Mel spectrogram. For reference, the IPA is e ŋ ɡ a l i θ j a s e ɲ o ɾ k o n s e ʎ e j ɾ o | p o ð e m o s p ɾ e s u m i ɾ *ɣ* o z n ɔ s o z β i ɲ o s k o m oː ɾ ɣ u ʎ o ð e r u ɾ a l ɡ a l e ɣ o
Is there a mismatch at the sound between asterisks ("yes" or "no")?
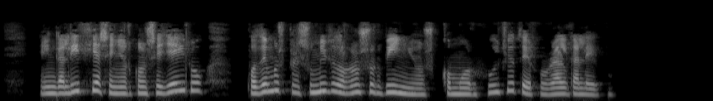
yes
